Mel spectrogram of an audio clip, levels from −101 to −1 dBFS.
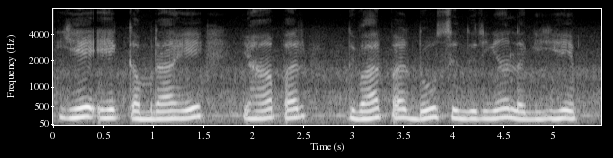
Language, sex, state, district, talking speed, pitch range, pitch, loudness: Hindi, female, Bihar, East Champaran, 130 wpm, 195-225 Hz, 205 Hz, -14 LUFS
